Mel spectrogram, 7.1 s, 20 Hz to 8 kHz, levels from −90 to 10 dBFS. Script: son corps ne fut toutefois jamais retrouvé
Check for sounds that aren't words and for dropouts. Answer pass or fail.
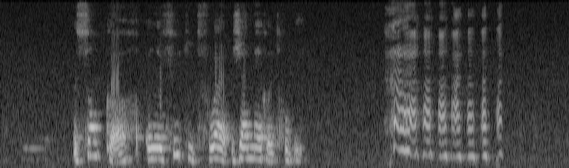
fail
